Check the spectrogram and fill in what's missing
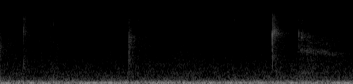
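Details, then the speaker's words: Joint cavitation during chiropractic adjustment of the hip socket and back of a man with a hip injury since 2016; several sharp, brief cracks over a low room hum. "These are the most cracks I've ever gotten on you."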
